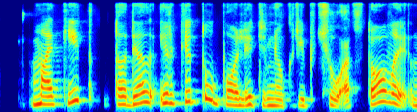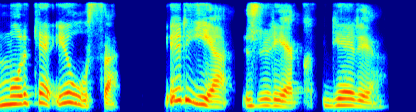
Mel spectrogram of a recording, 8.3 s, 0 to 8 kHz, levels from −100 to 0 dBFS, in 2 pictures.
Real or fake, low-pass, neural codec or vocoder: fake; 7.2 kHz; codec, 16 kHz, 4 kbps, X-Codec, HuBERT features, trained on general audio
